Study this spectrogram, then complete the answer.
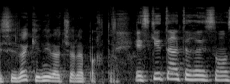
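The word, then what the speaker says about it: txalaparta: Il s'appelle le chalaparta, je crois. Exactement. Que je prononce bien. Vous parlez basque. Ouais, c'est fait. Donc c'est le X des ch.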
